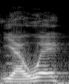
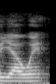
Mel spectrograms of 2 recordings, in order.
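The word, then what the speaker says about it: Yahweh: letras yo kate valk que probablemente se pronuncian yagüe y yagüe probablemente que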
